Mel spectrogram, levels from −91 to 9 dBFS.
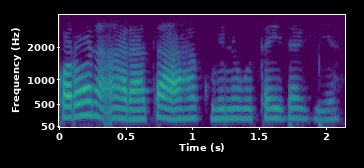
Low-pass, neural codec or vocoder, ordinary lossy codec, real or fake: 3.6 kHz; none; none; real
